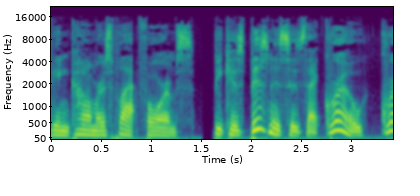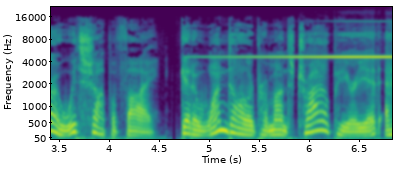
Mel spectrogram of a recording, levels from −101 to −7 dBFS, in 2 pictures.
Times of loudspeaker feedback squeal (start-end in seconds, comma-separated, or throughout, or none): 4.74-6.84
